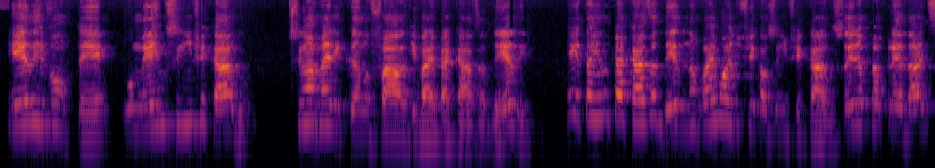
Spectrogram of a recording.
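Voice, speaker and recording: A man's voice: high-pitched, fairly bright tone. A man, a math teacher giving a recorded lesson, explaining step by step and often checking in with a rhetorical "né?". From Brazil. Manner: explanatory, repeats points with a rhetorical "né?".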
